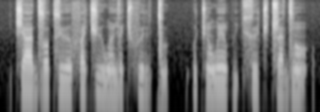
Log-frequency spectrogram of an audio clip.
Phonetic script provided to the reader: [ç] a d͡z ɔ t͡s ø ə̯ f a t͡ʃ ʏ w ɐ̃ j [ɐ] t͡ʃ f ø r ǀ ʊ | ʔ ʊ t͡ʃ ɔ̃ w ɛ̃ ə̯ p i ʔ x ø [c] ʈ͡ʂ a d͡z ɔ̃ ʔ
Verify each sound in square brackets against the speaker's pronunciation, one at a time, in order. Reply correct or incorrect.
incorrect, correct, incorrect

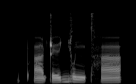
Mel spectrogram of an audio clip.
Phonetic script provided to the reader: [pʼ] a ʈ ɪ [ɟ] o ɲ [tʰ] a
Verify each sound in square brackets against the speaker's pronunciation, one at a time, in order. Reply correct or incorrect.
correct, correct, correct

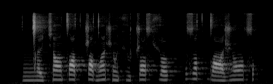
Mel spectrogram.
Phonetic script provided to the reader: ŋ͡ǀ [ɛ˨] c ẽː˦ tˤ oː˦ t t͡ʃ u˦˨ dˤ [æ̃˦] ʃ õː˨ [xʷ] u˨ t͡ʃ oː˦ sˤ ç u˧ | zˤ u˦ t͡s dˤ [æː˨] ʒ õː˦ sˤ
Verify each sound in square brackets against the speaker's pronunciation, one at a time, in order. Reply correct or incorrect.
incorrect, correct, incorrect, correct

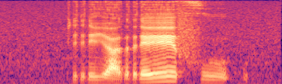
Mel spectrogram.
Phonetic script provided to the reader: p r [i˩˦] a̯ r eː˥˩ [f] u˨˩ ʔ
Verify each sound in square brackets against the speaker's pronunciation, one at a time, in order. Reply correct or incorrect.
correct, correct

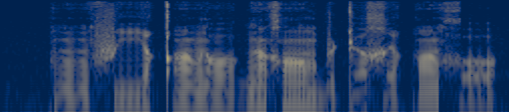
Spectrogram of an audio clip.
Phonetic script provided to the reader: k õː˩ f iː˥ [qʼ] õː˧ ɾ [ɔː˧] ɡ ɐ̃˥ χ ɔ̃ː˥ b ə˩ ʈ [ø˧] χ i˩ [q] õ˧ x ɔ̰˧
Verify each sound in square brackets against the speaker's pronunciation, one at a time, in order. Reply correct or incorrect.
correct, correct, incorrect, correct

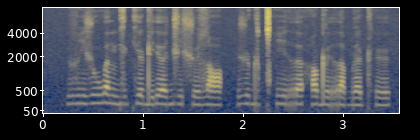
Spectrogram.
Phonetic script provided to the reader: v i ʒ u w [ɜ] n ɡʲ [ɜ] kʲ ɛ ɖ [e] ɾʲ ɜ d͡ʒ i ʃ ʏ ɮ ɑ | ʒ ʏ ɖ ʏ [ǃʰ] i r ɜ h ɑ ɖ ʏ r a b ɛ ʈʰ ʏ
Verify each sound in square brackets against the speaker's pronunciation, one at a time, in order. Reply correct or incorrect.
correct, correct, incorrect, incorrect

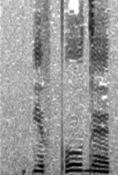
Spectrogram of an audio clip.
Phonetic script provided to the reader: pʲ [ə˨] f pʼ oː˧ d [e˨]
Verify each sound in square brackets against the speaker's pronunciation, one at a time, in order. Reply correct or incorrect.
incorrect, incorrect

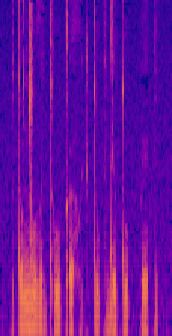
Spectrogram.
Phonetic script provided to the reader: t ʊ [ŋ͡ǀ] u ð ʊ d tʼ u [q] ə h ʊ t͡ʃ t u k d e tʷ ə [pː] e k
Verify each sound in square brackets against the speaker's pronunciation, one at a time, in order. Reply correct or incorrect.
correct, incorrect, correct

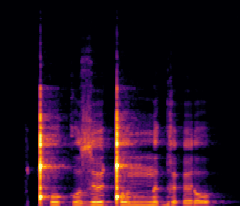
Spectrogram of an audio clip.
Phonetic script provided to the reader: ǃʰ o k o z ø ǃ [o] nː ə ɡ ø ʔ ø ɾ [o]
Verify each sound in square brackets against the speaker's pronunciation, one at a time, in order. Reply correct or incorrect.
correct, correct

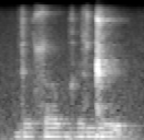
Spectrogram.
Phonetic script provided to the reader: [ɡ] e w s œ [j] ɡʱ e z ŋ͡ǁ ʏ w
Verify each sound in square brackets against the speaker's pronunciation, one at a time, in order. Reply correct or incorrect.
correct, incorrect

